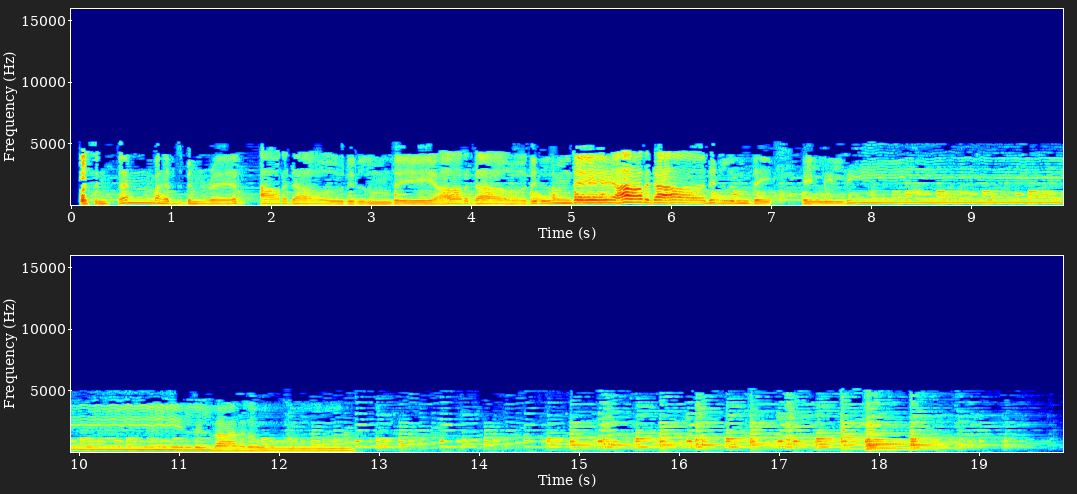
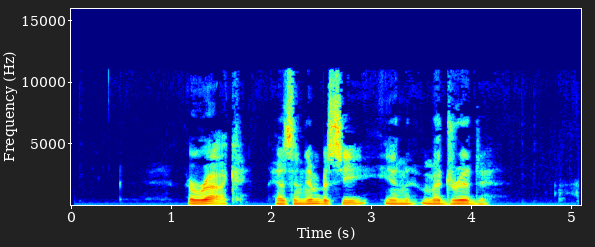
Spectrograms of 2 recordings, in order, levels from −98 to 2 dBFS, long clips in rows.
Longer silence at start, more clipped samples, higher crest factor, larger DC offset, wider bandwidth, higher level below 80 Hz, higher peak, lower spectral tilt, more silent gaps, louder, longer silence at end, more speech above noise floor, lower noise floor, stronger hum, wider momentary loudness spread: second, 0.1 s vs 1.2 s; neither; about the same, 22 dB vs 20 dB; neither; second, 5.4 kHz vs 11.5 kHz; about the same, -58 dBFS vs -58 dBFS; first, 0 dBFS vs -4 dBFS; first, -8.5 dB/octave vs -5 dB/octave; neither; about the same, -23 LUFS vs -22 LUFS; second, 0.3 s vs 0.95 s; second, 24 dB vs 47 dB; second, -45 dBFS vs -68 dBFS; second, none vs 60 Hz at -60 dBFS; about the same, 16 LU vs 18 LU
